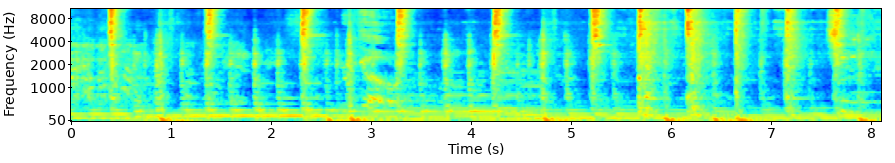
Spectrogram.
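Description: Live rock band playing: a drum kit keeping a steady beat of about two hits a second under electric guitars and bass.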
